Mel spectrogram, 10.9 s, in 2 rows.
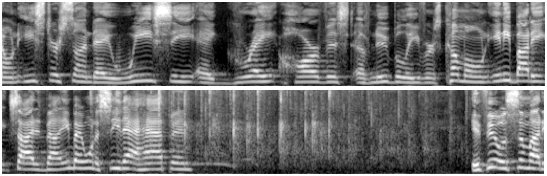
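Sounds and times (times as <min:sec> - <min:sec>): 
speech: 0:00.0 - 0:07.7, 0:10.1 - 0:10.8
audience clapping: 0:06.3 - 0:10.8.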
